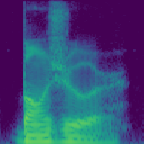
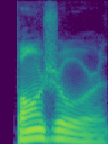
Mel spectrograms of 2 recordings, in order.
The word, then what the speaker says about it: Bonjour: Bonjour. Madame Beaumont corrects him. Bonjour, the R is softer. Draco tries again, fails. Gets frustrated, Hermione reaches over, takes his hand. Like this, Draco. Bonjour.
